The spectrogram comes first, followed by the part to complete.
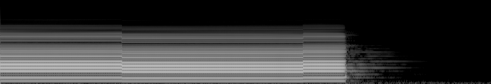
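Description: From 1.22 s to 3.03 s the music slows by about 6% and sinks roughly 110 cents flat, just over a semitone, then snaps back to pitch. This drift correction step was likely a clock-matching resampler abruptly lowering the playback rate to rebalance its buffer.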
